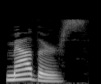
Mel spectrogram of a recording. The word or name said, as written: mathers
